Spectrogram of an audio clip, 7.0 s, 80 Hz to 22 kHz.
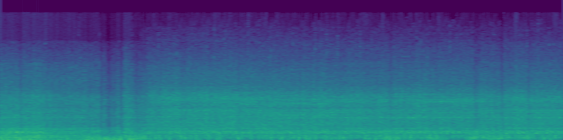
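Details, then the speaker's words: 1976 GMC Motorhome idling after belt tensioner installation, air pump running, AC compressor kicking in; steady even engine and fan rush with no chirp or squeal, belts fine. "Alright, no noise. Let's turn the AC on. Now you heard the compressor kick in."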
